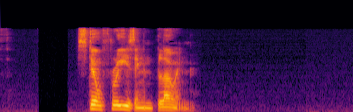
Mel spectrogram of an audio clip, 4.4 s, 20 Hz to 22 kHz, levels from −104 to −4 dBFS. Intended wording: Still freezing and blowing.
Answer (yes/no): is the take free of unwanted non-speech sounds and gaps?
yes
